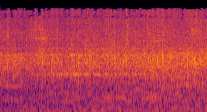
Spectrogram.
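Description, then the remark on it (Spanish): Sustained clapping from a crowd surrounding the Macarena procession float in the narrow streets beside the basilica on Good Friday morning, the applause breaking the silence; a dense, steady patter of many hands at an even loudness throughout, with a faint murmur of voices mixed underneath. “El silencio que se irrumpe por el aplauso”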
